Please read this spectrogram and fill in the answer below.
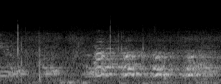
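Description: A dog making a broken run of short, high-pitched yelps in the second half, over a low outdoor rumble.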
